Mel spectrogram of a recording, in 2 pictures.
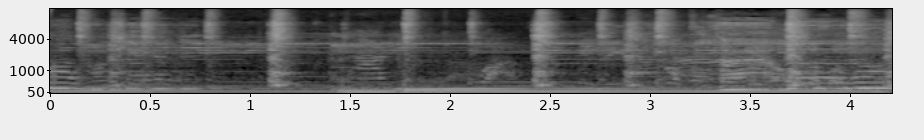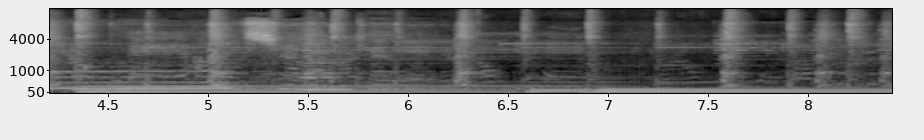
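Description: Rock band playing live: electric bass holding long low notes that change every second or two, with electric guitar and regular drum hits.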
